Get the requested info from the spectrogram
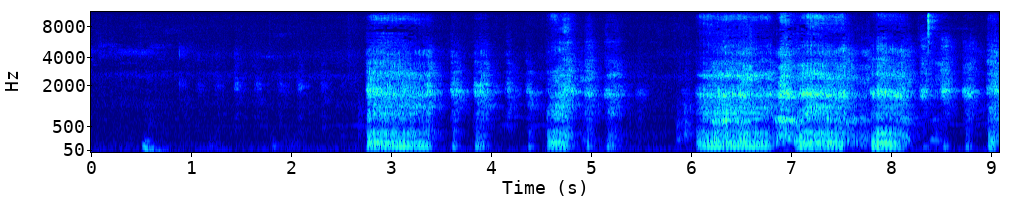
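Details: Shiba Inu puppies at a Shiba Inu and Samoyed breeder in the Netherlands, two little ones growling like running motors; low rumbling growls in bursts after a quiet start, with laughter nearby.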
